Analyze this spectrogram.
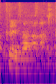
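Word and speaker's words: coup de grâce: Oh yeah, you can, that's good, Cope de grace. – Cope de grace. – Coup de grace. – Coup de grace, yeah.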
